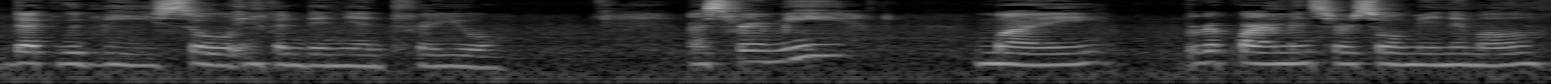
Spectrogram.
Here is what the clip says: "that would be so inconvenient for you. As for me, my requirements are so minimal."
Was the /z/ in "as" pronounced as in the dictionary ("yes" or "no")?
no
